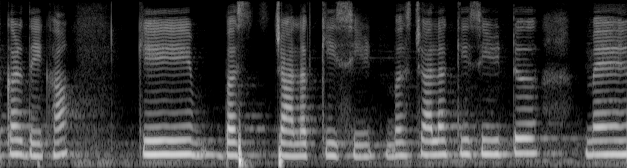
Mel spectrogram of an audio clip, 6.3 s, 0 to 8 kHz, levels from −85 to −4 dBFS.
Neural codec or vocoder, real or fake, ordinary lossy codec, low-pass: none; real; none; none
